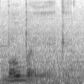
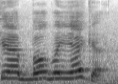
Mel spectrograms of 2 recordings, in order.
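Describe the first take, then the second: First: Said in the usual way. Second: Baba Yaga lilted much higher; a playful high singsong on Baba Yaga; sing-song. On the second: Pretend. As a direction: chant Baba Yaga like a spooky rhyme. Sing-song naming of the monster.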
